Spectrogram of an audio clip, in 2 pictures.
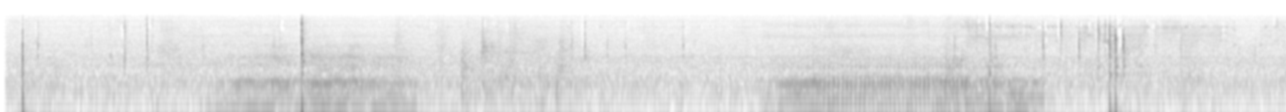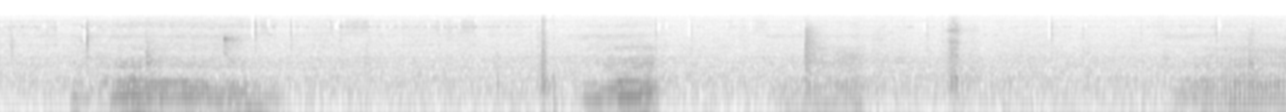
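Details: Lola, a pet dog, snoring so loudly it can be mistaken for a truck outside: rasping, rumbling breaths recur about every four seconds, each lasting a second or more, with scattered small clicks between them.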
